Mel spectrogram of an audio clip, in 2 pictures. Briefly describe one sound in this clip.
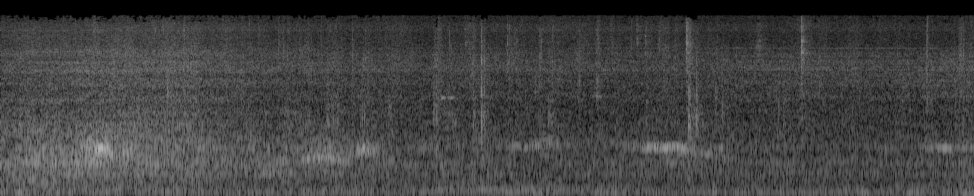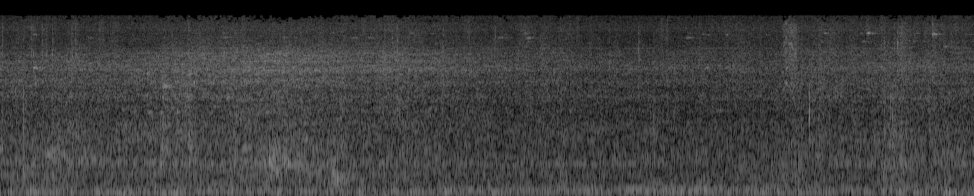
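Plastic sheeting rustles softly as performers move about.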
